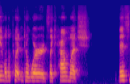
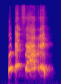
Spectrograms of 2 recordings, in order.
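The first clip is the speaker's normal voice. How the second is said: very high, tearful, near-tears crying outburst; 7 dB louder than usual. Talking about a book similar to her own story: tearful, on the verge of tears. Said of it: "I'm tearing up now".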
